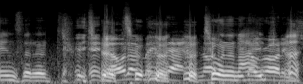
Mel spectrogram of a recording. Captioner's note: laughs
